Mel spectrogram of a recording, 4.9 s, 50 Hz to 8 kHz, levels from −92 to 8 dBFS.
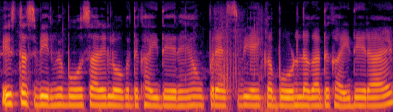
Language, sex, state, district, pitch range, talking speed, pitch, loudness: Hindi, female, Bihar, Patna, 170-180 Hz, 230 wpm, 175 Hz, -16 LUFS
